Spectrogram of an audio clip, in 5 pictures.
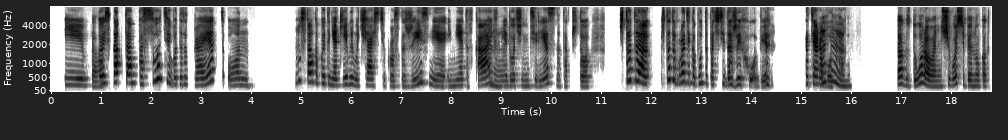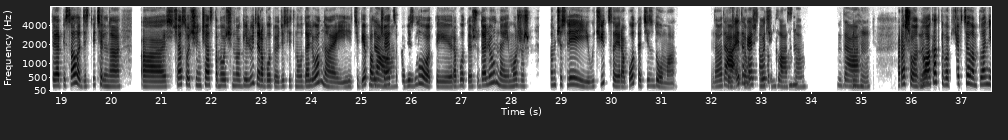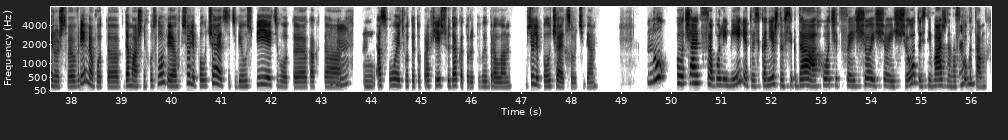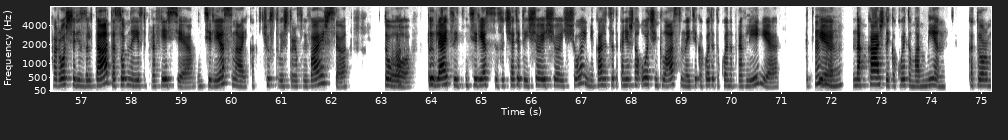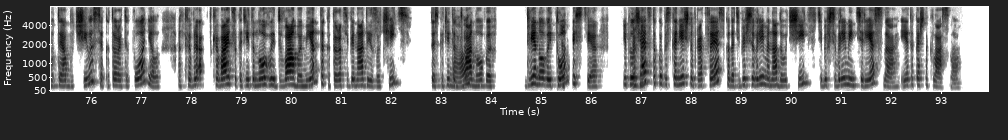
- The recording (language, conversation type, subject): Russian, podcast, Расскажи о случае, когда тебе пришлось заново учиться чему‑то?
- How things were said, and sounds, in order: other background noise; other noise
